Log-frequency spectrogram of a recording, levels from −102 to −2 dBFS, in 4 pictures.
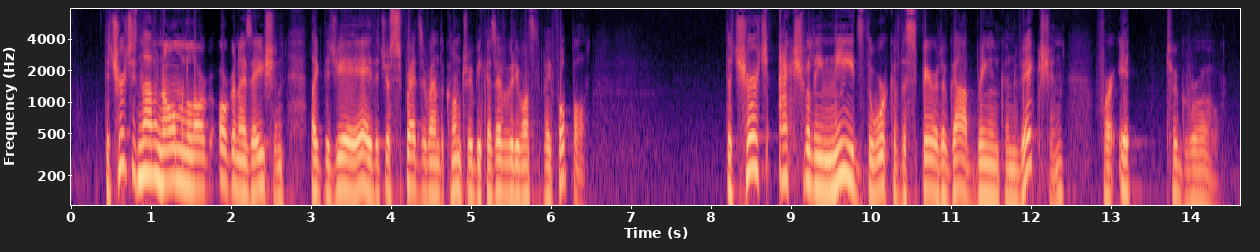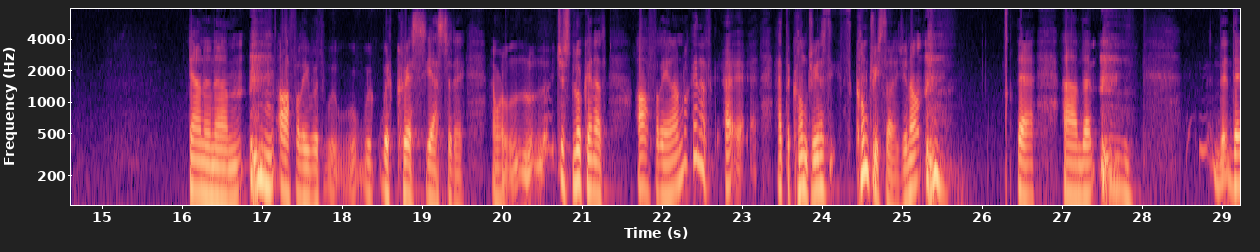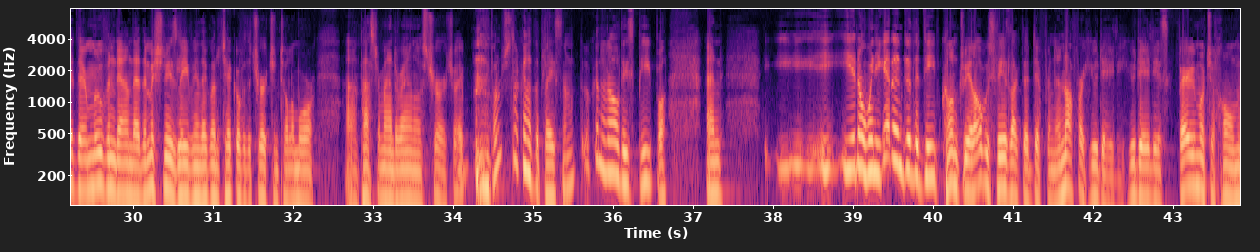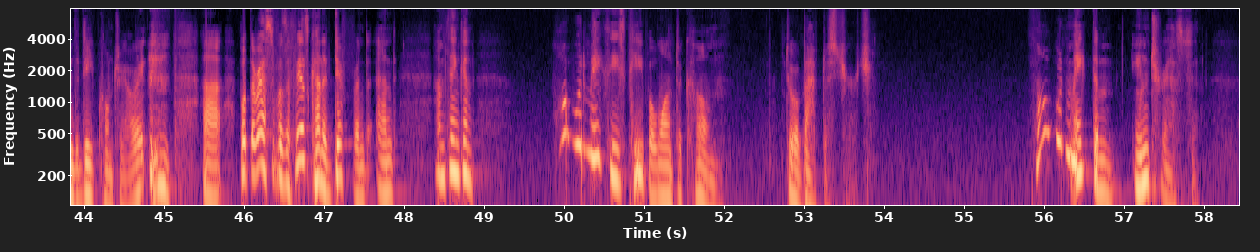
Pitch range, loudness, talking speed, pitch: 120-170 Hz, -21 LUFS, 180 wpm, 135 Hz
